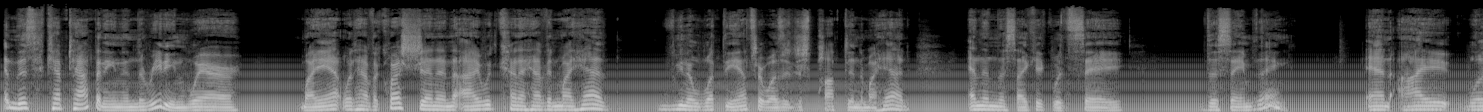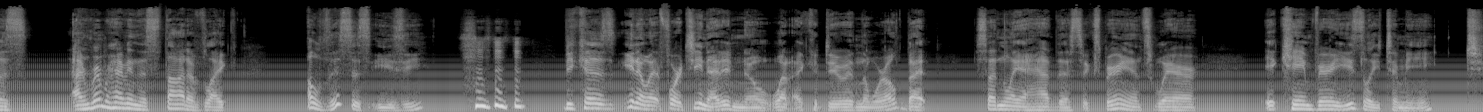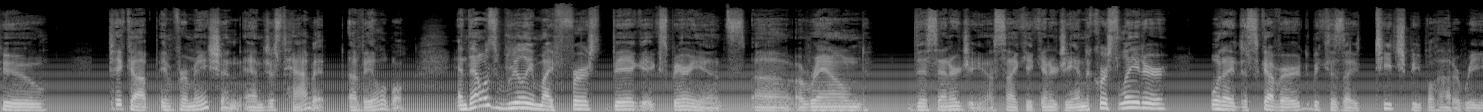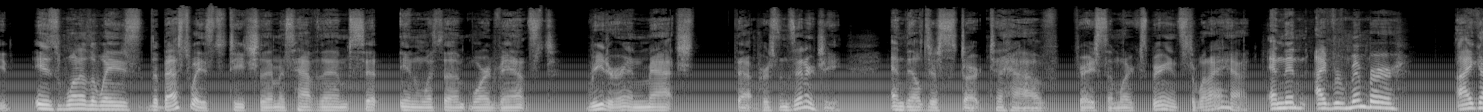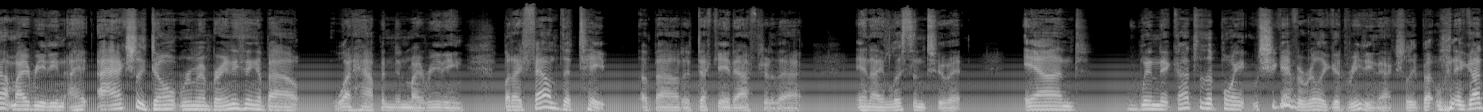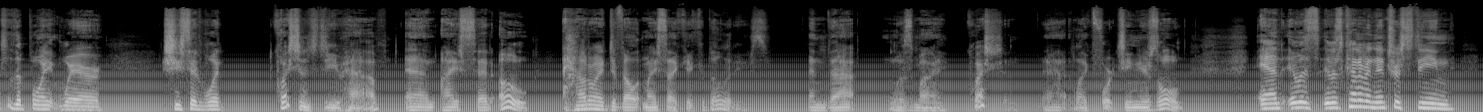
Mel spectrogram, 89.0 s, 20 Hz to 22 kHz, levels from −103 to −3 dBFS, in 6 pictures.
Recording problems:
electrical hum; noticeable; throughout; 50 Hz, 15 dB below the speech

